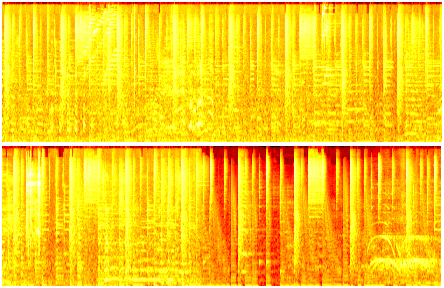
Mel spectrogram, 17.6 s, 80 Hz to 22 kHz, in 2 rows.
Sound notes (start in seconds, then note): 0.1 neverending laughter among the members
